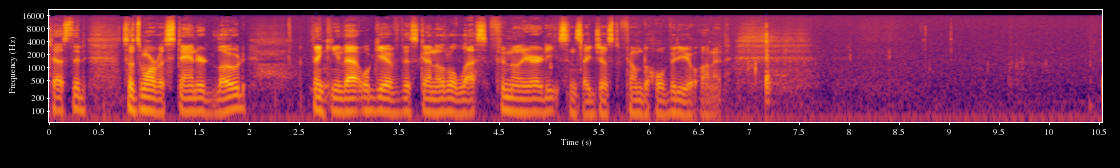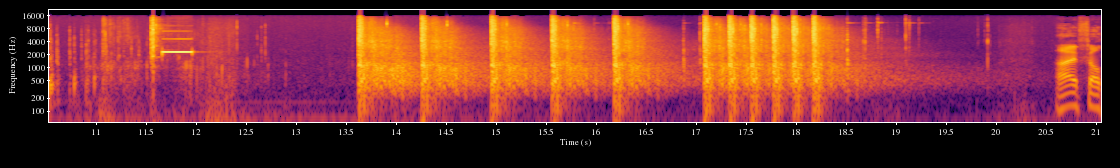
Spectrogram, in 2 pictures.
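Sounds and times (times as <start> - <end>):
shot timer beep: 11.6 - 12.0
pistol shots with echo: 13.6 - 19.5.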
